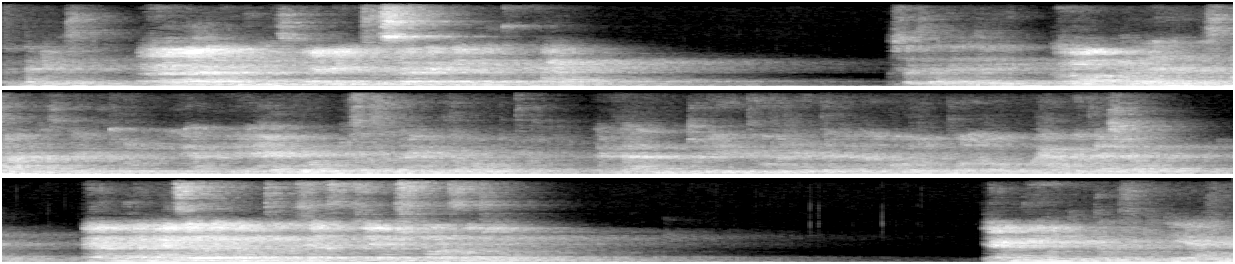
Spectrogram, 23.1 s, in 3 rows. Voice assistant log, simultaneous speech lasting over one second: none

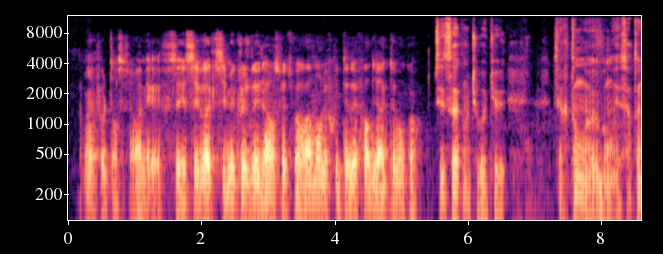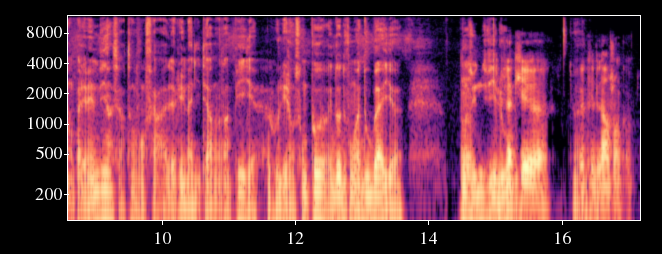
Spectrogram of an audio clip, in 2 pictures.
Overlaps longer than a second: none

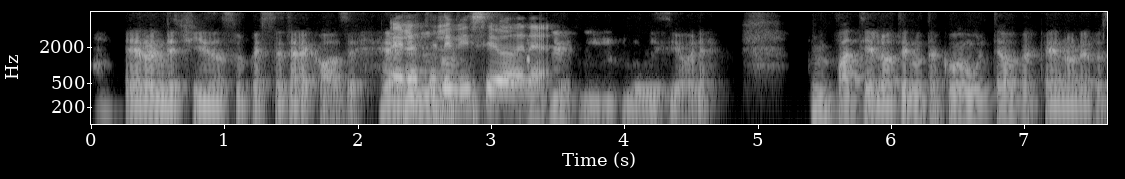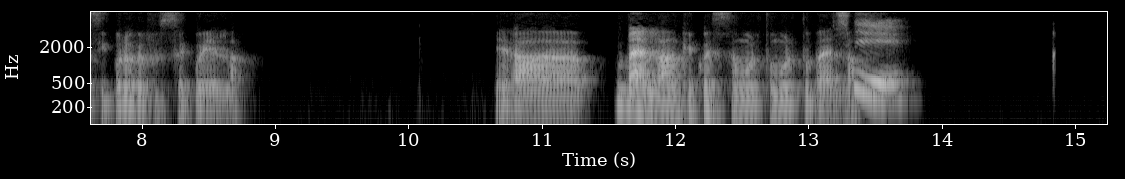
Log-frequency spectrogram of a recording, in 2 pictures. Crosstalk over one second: present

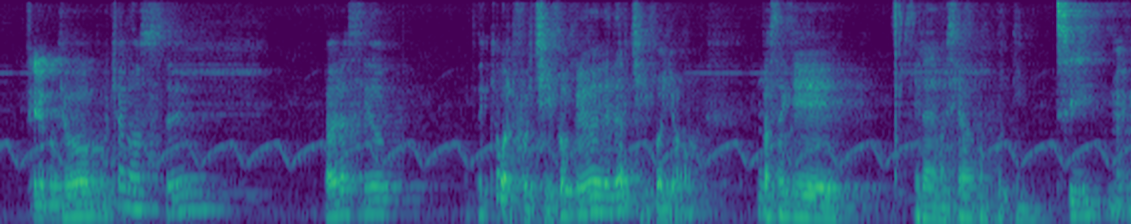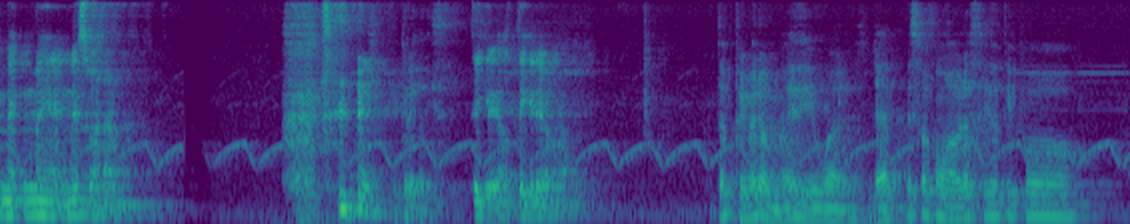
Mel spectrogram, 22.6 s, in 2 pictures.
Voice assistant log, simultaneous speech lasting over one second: none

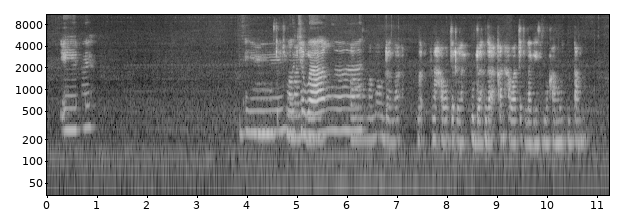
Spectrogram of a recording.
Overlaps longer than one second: present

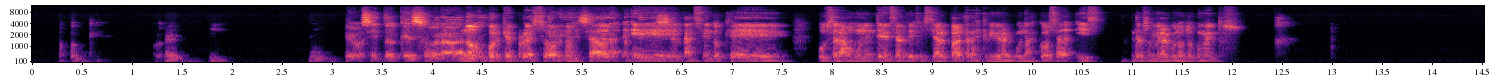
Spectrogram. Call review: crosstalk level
present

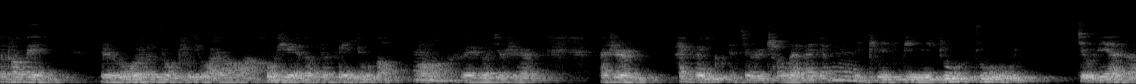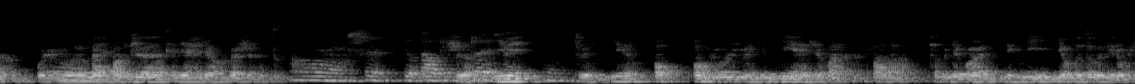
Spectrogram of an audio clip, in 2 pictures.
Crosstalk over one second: none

